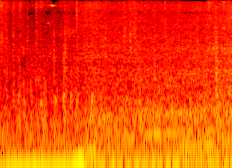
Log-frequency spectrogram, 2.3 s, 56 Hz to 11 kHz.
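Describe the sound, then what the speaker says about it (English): A 1961 Cadillac Series 62 convertible's engine accelerates in a deep, loud low rumble that rises and then settles into a steady drone. "Nice acceleration."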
